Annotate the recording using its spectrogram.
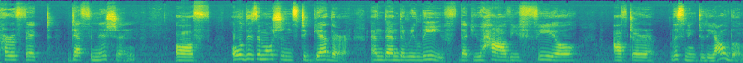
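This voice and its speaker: Over noticeable background noise, a woman with a fairly high pitch talks fairly slowly with fairly even intonation. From Moldova. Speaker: metal band vocalist. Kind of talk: interview.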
